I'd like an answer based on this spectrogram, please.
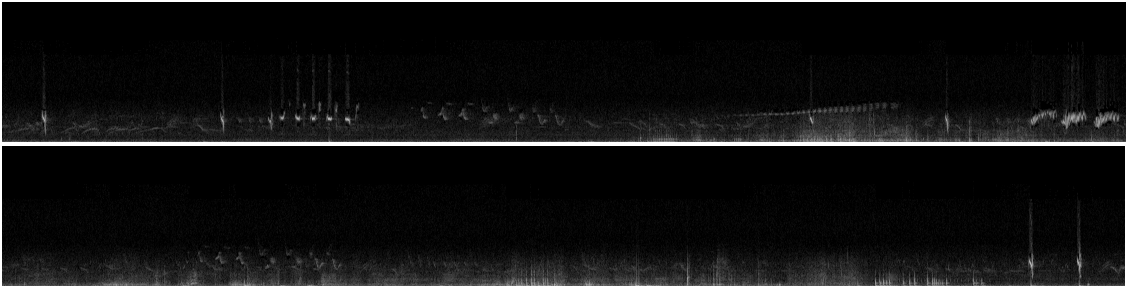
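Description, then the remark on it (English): Wild bird song in short, high, chirpy phrases that come in scattered bursts, sitting over a steady low rumble with louder thumping and rustling noises in between. “Recording the wild bird again.”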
